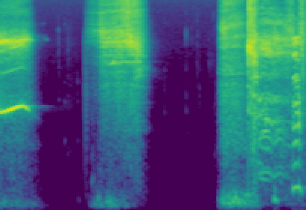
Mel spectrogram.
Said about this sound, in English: See, I can't whistle for nothing. You really can't whistle.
